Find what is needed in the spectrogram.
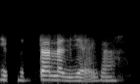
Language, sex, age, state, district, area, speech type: Hindi, female, 30-45, Uttar Pradesh, Prayagraj, rural, conversation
